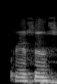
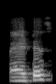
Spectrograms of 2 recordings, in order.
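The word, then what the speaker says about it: patience: पेशेंस होता है ना पेशेंस लिखते हैं। पैटेंस नहीं पढ़ते। पेशेंस पढ़ते हैं।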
